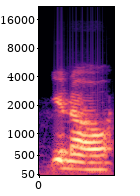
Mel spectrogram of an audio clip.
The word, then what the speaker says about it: Detroit: be, because like Detroit, Detroit is actually French, it is pronounced Detroit, and it was founded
